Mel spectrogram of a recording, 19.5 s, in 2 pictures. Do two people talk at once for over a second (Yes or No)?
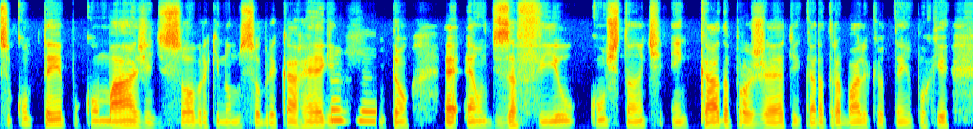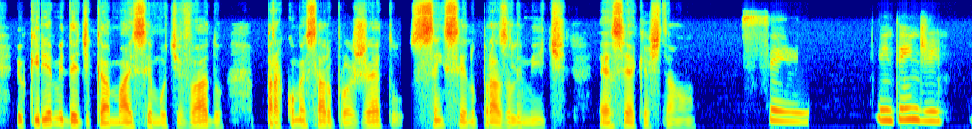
No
